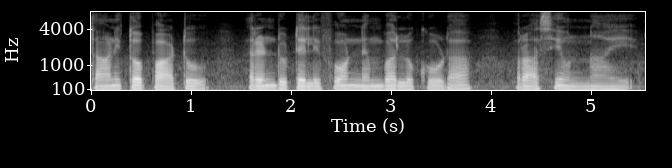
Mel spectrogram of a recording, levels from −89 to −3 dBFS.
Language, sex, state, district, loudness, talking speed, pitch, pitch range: Telugu, male, Telangana, Hyderabad, -18 LUFS, 75 wpm, 110 Hz, 105-115 Hz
